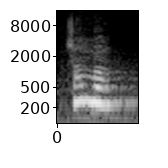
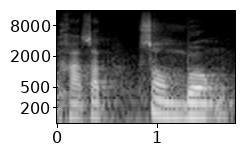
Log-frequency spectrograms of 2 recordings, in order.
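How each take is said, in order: First: "Sombong" said alone, much higher, falling at the end; emphatic repeat. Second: Said in the usual way. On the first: Shown as a demonstration. Preacher warning the congregation against arrogance, emphatic high repeat. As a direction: lift "Sombong" high and let it drop to drive it home.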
